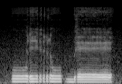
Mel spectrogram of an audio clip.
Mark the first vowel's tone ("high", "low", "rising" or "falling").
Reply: low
